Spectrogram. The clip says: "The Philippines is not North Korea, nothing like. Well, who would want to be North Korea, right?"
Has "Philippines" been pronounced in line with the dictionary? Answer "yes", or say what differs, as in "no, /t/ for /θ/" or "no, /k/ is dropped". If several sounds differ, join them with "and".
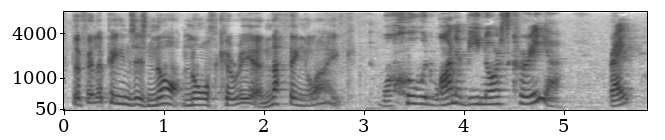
yes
